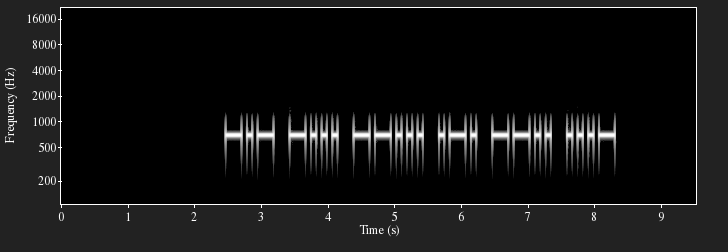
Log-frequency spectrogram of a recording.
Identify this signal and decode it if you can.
Morse code, heard as a keyed tone, about 15 wpm, 700 Hz. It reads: KB7RZV
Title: USA Call Signs - 6 Characters - Repeated 2x - 15wpm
